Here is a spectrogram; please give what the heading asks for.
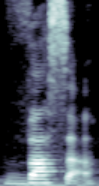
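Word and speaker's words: Wasser: at all but instead we pronounce the w like the english v so we say as in vasa and then of course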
